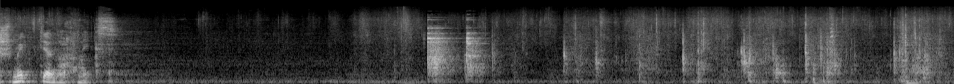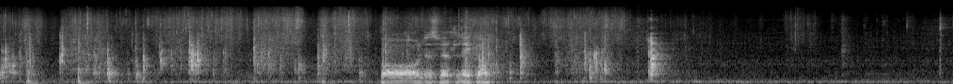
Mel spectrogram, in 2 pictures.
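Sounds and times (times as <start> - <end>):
hands squishing raw meat: 5.0 - 19.0.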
